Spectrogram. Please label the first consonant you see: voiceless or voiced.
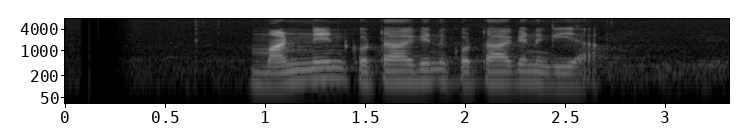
voiced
